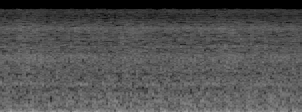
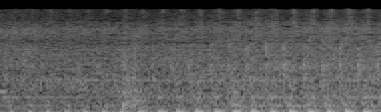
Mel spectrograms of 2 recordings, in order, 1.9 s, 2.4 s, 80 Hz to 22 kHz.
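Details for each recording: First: Honda Click 125 V3 scooter after engine rework (tensioner, rocker arms replaced): even steady low putter about eight beats a second, no knocks or misses; idles smoothly. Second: Honda Click 125 V3 scooter engine at idle, crank bearing and cam rocker arm already replaced: steady low knock about three per second, louder when hot; said normal for V3, worsened by idle set too low.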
